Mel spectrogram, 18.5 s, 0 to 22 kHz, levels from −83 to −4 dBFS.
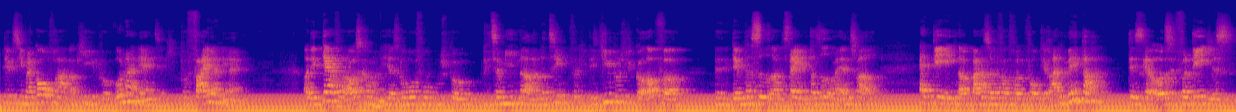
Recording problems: off-mic speech; far
room echo; noticeable; dies away in 0.6 s
squashed, flat; somewhat
electrical hum; noticeable; throughout; 50 Hz, 10 dB below the speech

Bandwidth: 15 kHz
